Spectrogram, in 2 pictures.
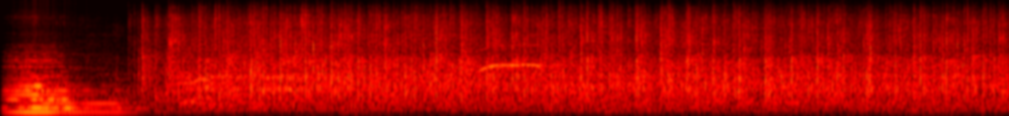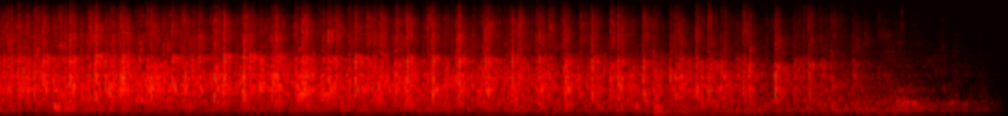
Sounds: human group actions, applause

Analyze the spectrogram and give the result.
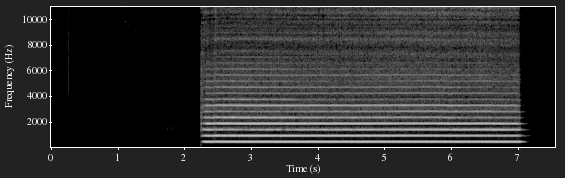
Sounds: musical instrument, music, woodwind instrument

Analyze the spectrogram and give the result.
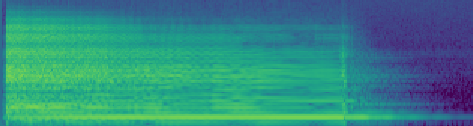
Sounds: guitar, musical instrument, plucked string instrument, music, electric guitar

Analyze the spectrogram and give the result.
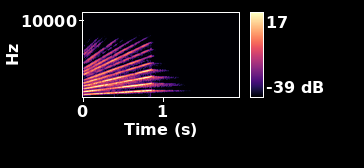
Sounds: alarm

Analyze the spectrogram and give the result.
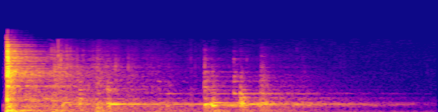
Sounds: wood

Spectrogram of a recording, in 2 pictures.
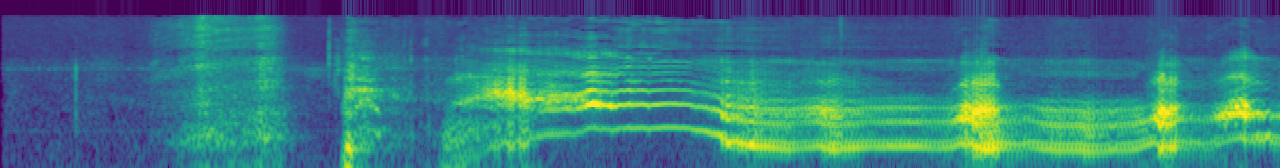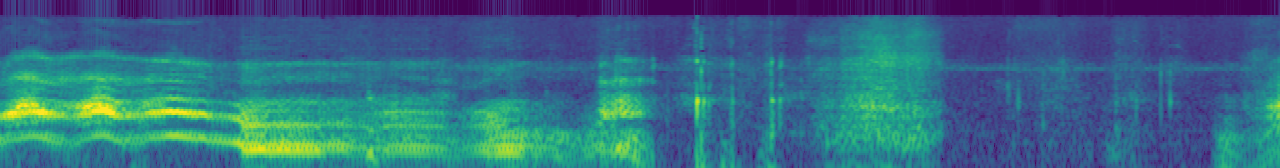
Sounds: growling, animal

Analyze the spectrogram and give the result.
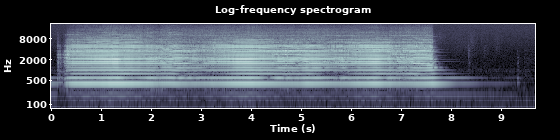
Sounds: bowed string instrument, music, musical instrument

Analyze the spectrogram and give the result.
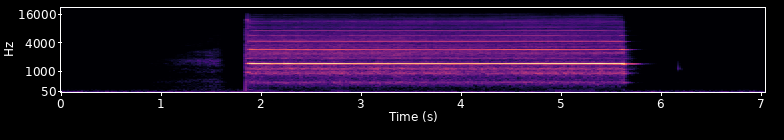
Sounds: music, wind instrument, musical instrument

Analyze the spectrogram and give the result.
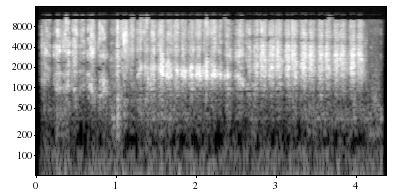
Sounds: home sounds

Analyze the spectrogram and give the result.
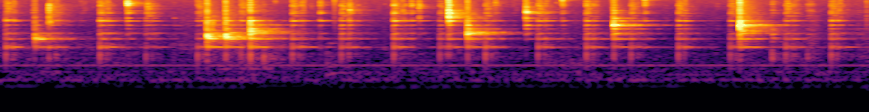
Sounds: drip, liquid

